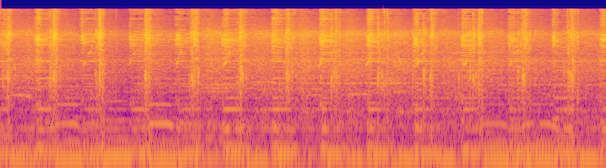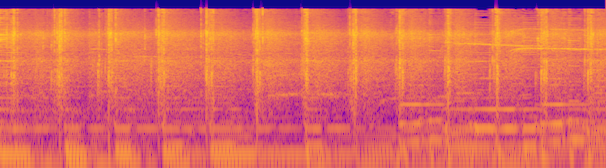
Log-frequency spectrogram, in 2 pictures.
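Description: Live twelve-string guitar playing an instrumental passage, picked and strummed in a steady, even rhythm over a strong low beat, heard through a concert PA.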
